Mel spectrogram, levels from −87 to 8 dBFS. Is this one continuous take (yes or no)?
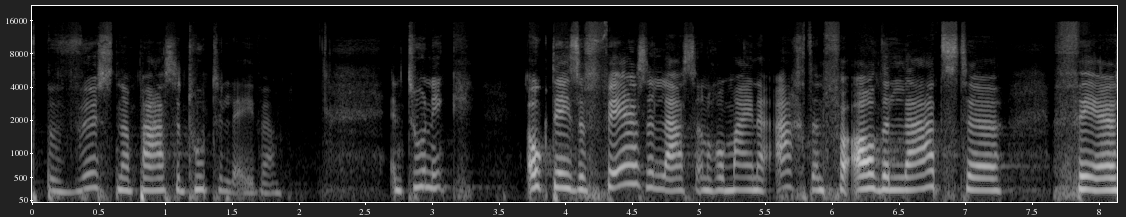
yes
